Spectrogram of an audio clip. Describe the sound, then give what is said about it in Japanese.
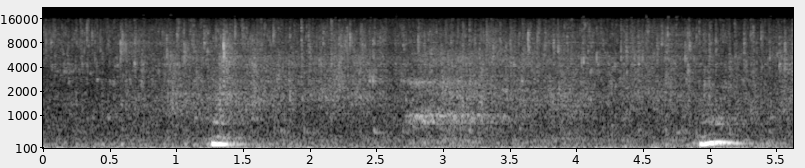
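Handmade herbal-oil soap being lathered between wet hands: a steady wet rubbing and squishing with a soft foamy hiss, and two brief louder squelches a few seconds apart. “まずは手の中で石鹸をたっぷりと泡立てますね。”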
